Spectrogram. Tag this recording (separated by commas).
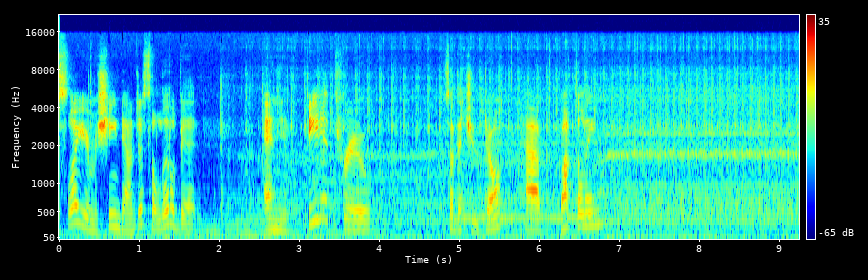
Sewing machine, Speech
